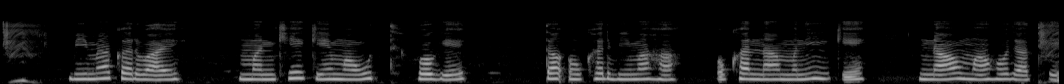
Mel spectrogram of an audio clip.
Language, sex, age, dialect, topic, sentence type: Chhattisgarhi, female, 18-24, Eastern, banking, statement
